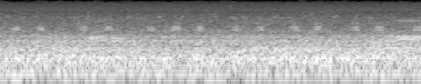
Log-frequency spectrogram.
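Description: A great crested grebe gives a rapid series of short, nasal, clipped notes, about three a second, over steady low traffic-like rumble.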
